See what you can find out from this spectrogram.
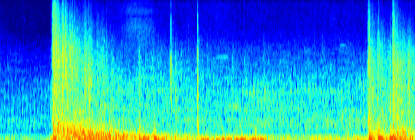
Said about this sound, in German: Sehr schnell wurde ein Regen von Tränengasgranaten von den Bullen abgeschossen.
